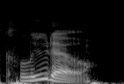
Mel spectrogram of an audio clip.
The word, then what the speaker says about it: Cluedo: it is known as Cluedo. Just literally just how it's spelled, just with a D-O on the end.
